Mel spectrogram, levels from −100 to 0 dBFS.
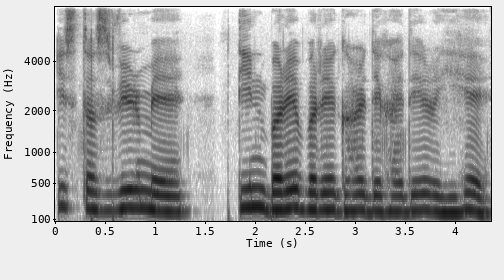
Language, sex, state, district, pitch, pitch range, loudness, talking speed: Hindi, female, Arunachal Pradesh, Longding, 185 Hz, 170-200 Hz, -16 LUFS, 150 wpm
